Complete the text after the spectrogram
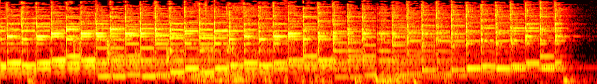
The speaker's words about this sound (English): It's amazing how the phone has a tendency to ring just when you don't want it to.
